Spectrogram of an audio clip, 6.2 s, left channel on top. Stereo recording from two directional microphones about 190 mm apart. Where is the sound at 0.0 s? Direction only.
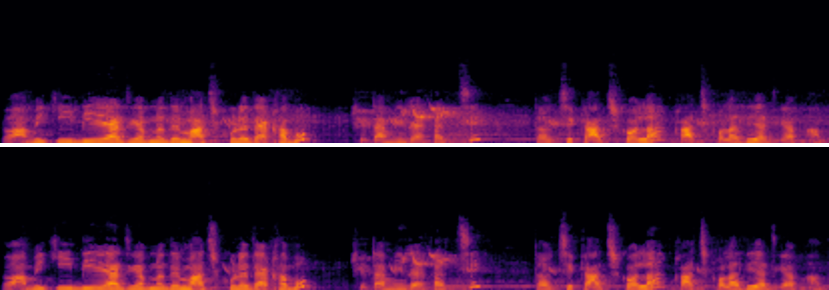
35° right (ahead or behind).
